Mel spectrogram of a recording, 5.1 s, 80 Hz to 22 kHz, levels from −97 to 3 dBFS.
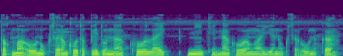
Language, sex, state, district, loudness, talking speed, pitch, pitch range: Garo, male, Meghalaya, South Garo Hills, -18 LUFS, 105 wpm, 135 Hz, 130-140 Hz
